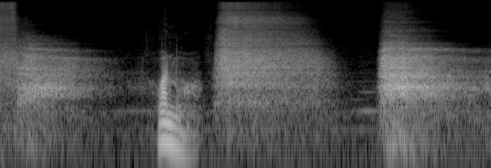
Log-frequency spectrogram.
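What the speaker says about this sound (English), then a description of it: "Deep, simulated breath." Simulated deep breathing, with a long airy exhale, a brief spoken phrase, and then two more drawn-out breaths, all close and fairly quiet.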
